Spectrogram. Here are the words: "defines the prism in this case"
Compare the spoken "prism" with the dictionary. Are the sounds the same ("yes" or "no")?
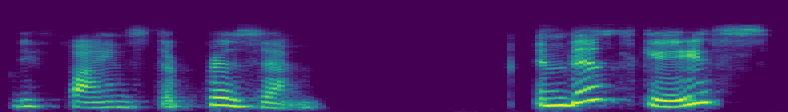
yes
